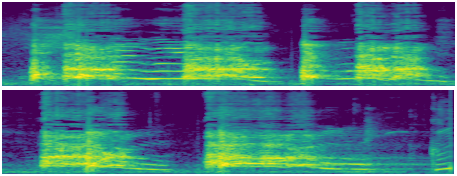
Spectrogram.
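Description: Dogs bark and howl in five loud bursts, each yelp sliding downward in pitch, with brief pauses between. No one speaks over them.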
